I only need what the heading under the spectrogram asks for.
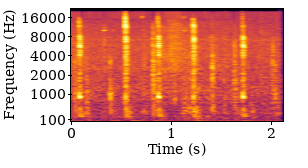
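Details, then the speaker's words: Honda Accord electrical no-start: sharp light clicks about twice a second, no starter whir or cranking; a relay moves, suggesting the ignition switch registers start position, so owner concludes the switch is likely not the culprit. "parce que si j'entends un relais bouger ça veut dire que le contacteur de clés entre guillemets il sait qu'il est en position start mais"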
